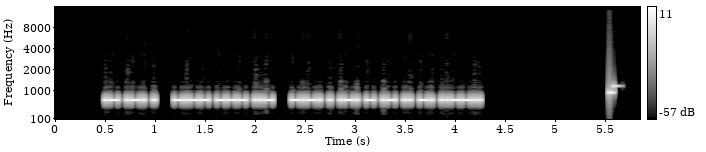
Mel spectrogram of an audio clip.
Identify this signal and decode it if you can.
Morse code, heard as a keyed tone, about 41 wpm, 700 Hz. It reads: ARE YOU CERTAIN?
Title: Sentences from Top 1000 Words - Review Part 2 - 45wpm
